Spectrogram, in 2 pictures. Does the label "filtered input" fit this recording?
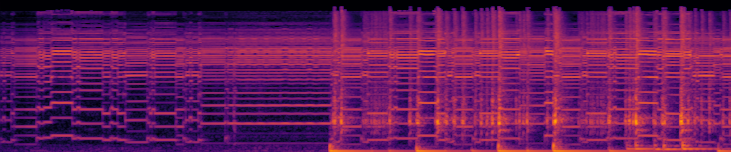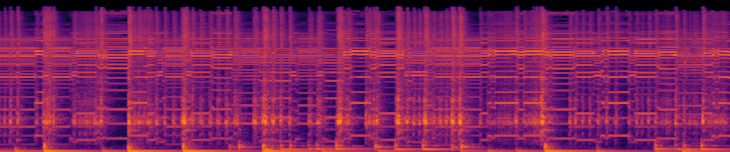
No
